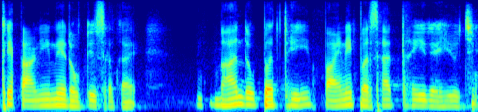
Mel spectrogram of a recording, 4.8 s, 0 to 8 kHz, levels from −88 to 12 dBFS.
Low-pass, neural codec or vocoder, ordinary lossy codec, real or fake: none; codec, 16 kHz, 1 kbps, X-Codec, HuBERT features, trained on general audio; none; fake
